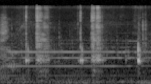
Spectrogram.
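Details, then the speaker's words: Maspion electric fan that stopped spinning after a fall: quiet, irregular light ticks (about five in under two seconds) from the fan hub, suspected catching or rubbing on the shaft; lots of hair found making it stiff; to be cleaned and oiled. "seharusnya nggak bunyi ya teman-teman."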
